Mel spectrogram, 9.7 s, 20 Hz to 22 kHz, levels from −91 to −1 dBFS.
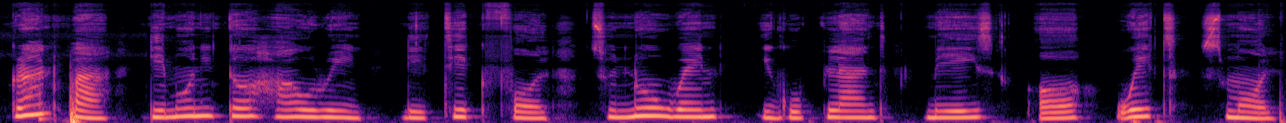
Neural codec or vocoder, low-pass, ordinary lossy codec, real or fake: none; 19.8 kHz; none; real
